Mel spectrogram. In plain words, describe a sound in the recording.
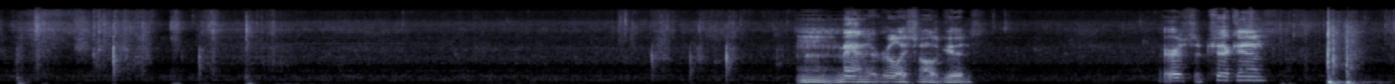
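A wooden spoon scrapes food out of a plastic bowl.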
